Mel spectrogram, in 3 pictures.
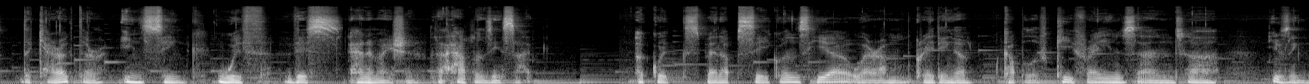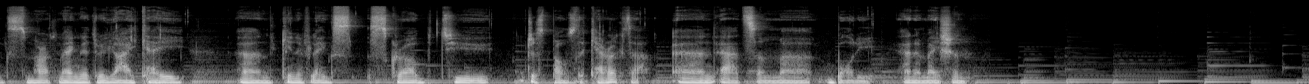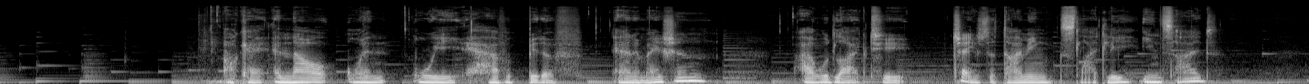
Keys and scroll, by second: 6.0 x, 7.6 x, 10.0 x, 15.8 x, 18.2 alt+4, 22.6 F1, 23.5 Return, 28.2 v, 37.2 c.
